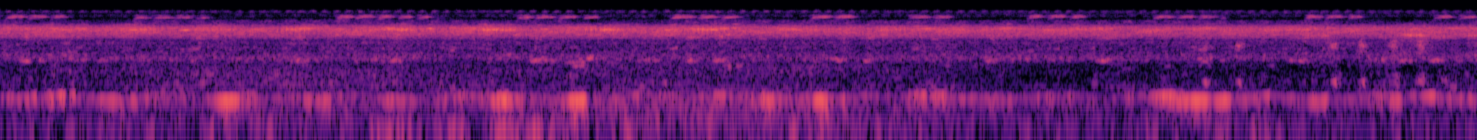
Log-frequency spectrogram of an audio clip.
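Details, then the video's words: Insect chorus recorded in front of a home: an unbroken high buzzing whine, overlaid by clustered chirps repeating roughly once a second, with a few lower croaking notes. "Sound Of Insect In Front Of My Place"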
